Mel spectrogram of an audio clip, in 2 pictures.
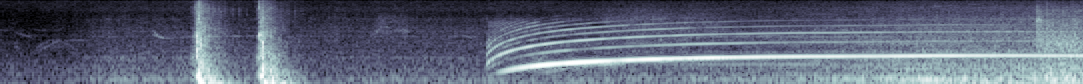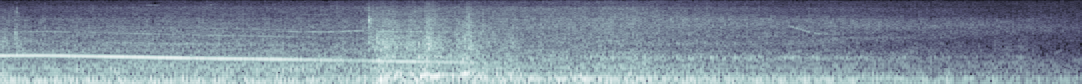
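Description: Two sharp thumps, then a fire department van's siren winding up from low to high, holding, and slowly falling in pitch, fading as the van drives away.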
